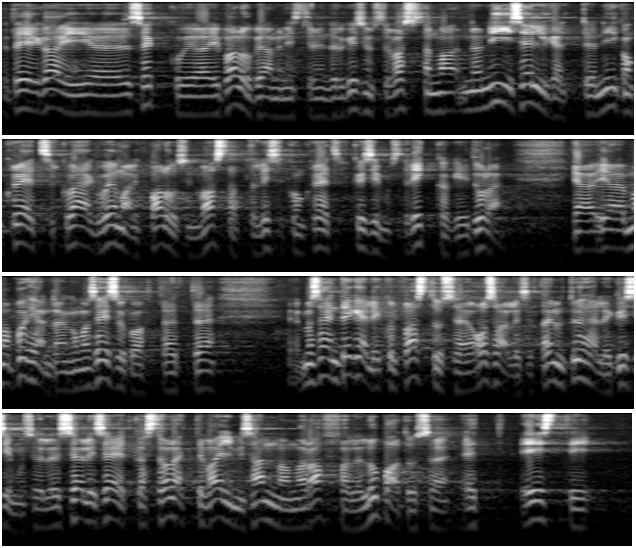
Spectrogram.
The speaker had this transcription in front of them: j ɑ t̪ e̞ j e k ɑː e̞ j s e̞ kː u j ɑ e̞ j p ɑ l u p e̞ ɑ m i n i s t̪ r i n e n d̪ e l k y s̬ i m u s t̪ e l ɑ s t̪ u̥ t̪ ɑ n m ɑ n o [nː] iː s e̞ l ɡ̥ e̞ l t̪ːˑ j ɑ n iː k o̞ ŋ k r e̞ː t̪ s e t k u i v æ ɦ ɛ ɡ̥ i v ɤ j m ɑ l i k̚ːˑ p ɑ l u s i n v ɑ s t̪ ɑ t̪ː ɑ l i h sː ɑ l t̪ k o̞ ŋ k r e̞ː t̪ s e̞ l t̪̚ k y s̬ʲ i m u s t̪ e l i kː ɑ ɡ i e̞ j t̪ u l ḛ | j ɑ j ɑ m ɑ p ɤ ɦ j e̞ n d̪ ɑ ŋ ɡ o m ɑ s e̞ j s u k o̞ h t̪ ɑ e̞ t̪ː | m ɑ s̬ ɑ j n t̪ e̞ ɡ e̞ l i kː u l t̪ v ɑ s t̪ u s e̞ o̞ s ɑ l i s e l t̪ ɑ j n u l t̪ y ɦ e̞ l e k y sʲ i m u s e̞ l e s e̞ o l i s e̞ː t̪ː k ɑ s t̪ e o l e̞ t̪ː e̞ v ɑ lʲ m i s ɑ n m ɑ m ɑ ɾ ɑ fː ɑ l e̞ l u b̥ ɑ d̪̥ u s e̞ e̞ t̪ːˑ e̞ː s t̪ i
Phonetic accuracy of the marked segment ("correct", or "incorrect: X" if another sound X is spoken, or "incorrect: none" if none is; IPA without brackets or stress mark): incorrect: n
